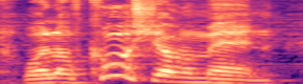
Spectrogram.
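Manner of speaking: hearty hero speech with loud bursts; All Might. Acted. Hero encouraging a young fan, big and hearty. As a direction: play the showy hero, punching phrases out.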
